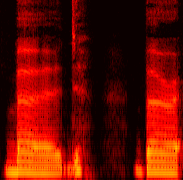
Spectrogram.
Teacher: your tongue is in the middle, even in the British variant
